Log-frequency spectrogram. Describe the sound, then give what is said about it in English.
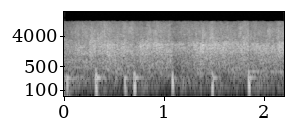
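A round of applause from a group, dense and steady clapping that holds at a fairly loud, even level for the whole clip, with a few soft low thumps mixed in and no voices. “Round of applause.”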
